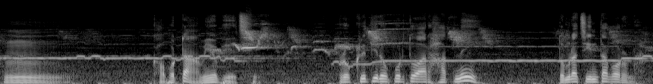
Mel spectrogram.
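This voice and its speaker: A man's voice: mid-range voice, huge pitch swings, normal speed, over loud music. Man playing a kindly village landlord, wildly varied intonation. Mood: thoughtful, reassuring. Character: kindly, generous male village landlord, dignified and caring. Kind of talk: acted cartoon folk-tale dialogue.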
